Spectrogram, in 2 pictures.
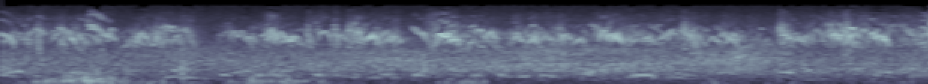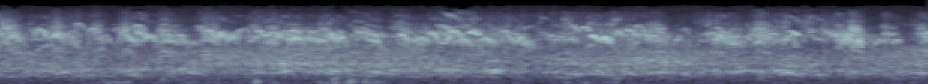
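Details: Sparrows chirping as a flock: a dense, continuous chorus of short, high, overlapping chirps and tweets with no pause, plus a few soft low thumps near the start.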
